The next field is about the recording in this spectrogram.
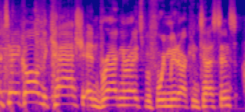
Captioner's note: cheers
